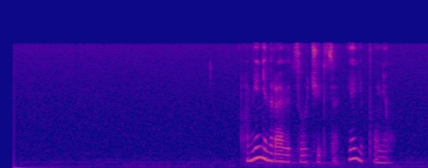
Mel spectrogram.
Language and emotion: Russian, neutral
